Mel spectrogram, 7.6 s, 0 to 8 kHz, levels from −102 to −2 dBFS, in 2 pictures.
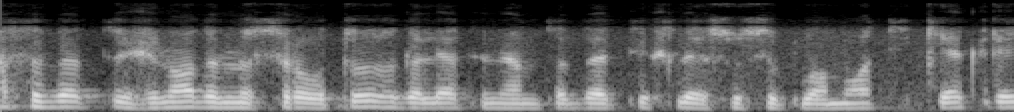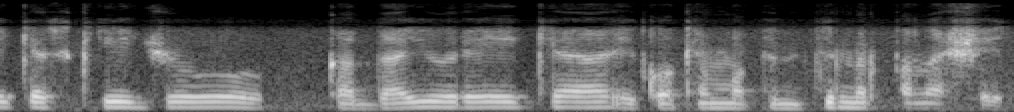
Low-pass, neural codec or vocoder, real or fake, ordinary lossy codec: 7.2 kHz; none; real; MP3, 64 kbps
